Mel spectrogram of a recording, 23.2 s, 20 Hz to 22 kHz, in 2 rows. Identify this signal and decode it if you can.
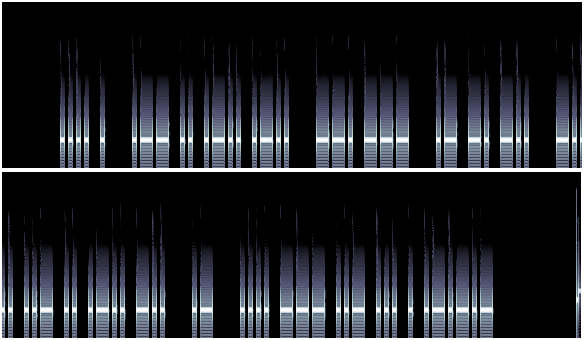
Morse code, heard as a keyed tone, about 15 wpm, 700 Hz. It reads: HE WILL GO AND BUILD A HOUSE.
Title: Sentences from Top 1000 Words - Review Part 1 - 15wpm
